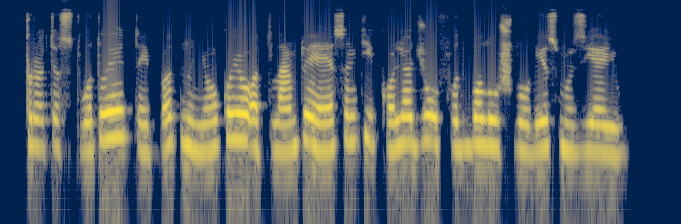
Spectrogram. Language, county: Lithuanian, Marijampolė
